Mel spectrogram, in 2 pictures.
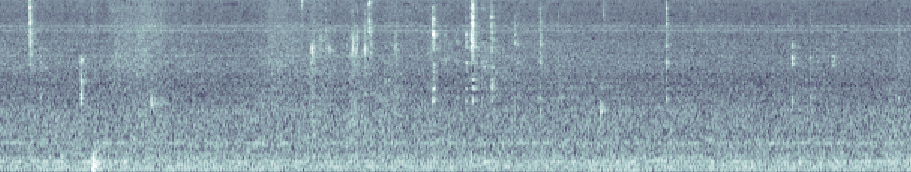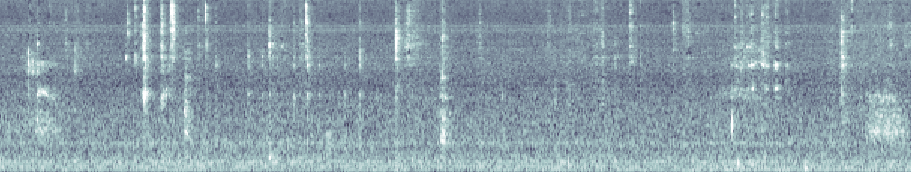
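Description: Small plastic and metal parts click softly as they are fitted together.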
